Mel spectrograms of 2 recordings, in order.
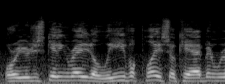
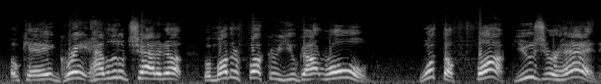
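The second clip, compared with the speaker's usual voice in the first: loud, higher exasperated scolding; angry rant; 6 semitones higher, 6 dB louder than usual. Real, not acted. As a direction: chew him out for being careless. Ranting at careless guy.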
